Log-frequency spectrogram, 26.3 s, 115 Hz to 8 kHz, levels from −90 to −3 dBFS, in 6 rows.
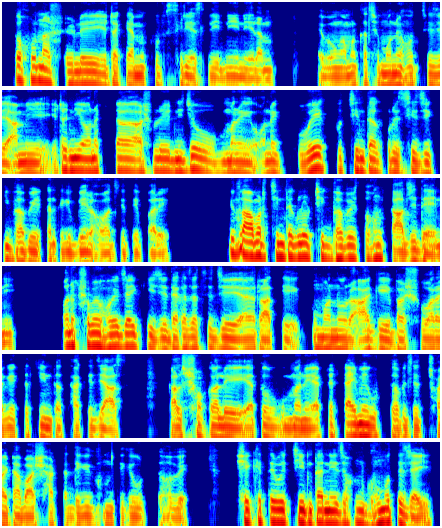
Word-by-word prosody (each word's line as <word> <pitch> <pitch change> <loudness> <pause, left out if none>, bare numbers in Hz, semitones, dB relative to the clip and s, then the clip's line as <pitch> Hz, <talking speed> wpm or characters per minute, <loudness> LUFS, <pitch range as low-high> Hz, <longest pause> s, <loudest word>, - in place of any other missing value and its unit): তখন 155 0 +1
আসলে 120 0 -1 0.2
এটাকে 105 +1 -5
আমি 100 - +2
খুব 105 - -9
সিরিয়াসলি 100 -2 -5
নিয়ে 100 -1 -3
নিলাম। 85 -1 -5 0.5
এবং 95 0 -4
আমার 100 +1 -3
কাছে 105 - -9
মনে 110 0 +3
হচ্ছে 105 +2 -8
যে 105 - 0
আমি 105 +1 +3 0.2
এটা 135 - 0
নিয়ে 130 0 +6
অনেকটা 125 +1 0 0.2
আসলে 125 +2 -1 0.2
নিজেও 130 +3 +3 0.3
মানে 110 0 +1 0.2
অনেক 110 -1 -1 0.2
ওয়েক 145 +5 +5
ও - - -5
চিন্তা 125 -1 +3
করেছি 115 0 -3
যে 105 - +1
কিভাবে 105 -4 -1
এখান 100 +1 -7
থেকে 100 -1 -3
বের 100 0 0
হওয়া 95 0 -3
যেতে 90 0 -9
পারে। - - -5 0.6
কিন্তু 185 -1 +4
আমার 160 0 +6
চিন্তাগুলো 150 0 +5
ঠিকভাবে 130 -1 +2
তখন 125 +3 +1
কাজে 100 +1 +1
দেয়নি। 90 0 -1 0.5
অনেক 140 +1 +4
সময় 140 -1 +5
হয়ে 130 +1 +4
যায় 130 -1 +4
কি 125 - -8
যে 110 - 0
দেখা 110 +1 -1
যাচ্ছে 110 +1 -4
যে 110 - +2 0.2
আ - - 0 0.2
রাতে 100 +1 -3 0.2
ঘুমানোর 110 -1 +1 0.2
আগে 105 +1 -1
বা 100 - -1
শোয়ার 105 -1 -3
আগে 100 +1 -3
একটা 105 - -12
চিন্তা 100 -3 0
থাকে 100 +1 -8
যে, 100 - -2
আজ, 90 - -4 0.5
কাল 100 - 0
সকালে 105 -1 +1 0.2
এত 100 - -10 0.3
মানে 100 -1 +2
একটা 115 +2 -7
টাইমে 120 -1 +6
উঠতে 110 +1 -8
হবে 95 +1 -2
যে 100 - -1
৬ 105 - -1
টা - - 0
বা 100 - +2
৭ 105 - -7
টার 100 - -10
দিকে 100 0 -2
ঘুম 110 - -7
থেকে 95 +1 -8
উঠতে 95 - -14
হবে। 95 -1 -4 0.6
সেক্ষেত্রে 135 +1 +3
ওই 130 - +5
চিন্তা 130 -1 +6
নিয়ে 125 -1 +8
যখন 120 +3 -1
ঘুমোতে 130 +3 +5
যাই। 95 0 +1
110 Hz, 200 wpm, -21 LUFS, 100-125 Hz, 0.6 s, নিয়ে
